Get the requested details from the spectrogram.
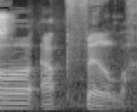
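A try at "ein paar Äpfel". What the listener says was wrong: Apeful. Apeful. Because of the umlaut. plural in German. If it was one apple, it would just be ein Apfel.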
